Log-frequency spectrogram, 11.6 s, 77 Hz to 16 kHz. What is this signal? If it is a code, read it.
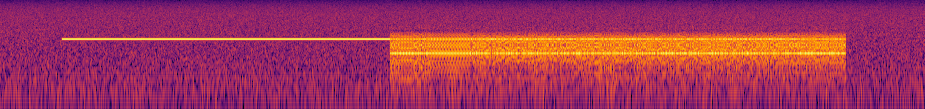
Cassette data (Kansas City type), 1200 baud, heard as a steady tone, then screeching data, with tape hiss.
